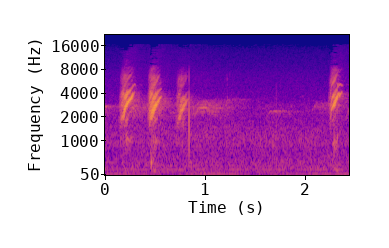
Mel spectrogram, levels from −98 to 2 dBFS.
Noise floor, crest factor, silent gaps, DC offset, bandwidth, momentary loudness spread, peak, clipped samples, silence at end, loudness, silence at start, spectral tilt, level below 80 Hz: -48 dBFS; 18 dB; none; under 0.1%; 16.5 kHz; 26 LU; -10 dBFS; under 0.1%; 0 s; -23 LUFS; 0 s; 0.5 dB/octave; -58 dBFS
